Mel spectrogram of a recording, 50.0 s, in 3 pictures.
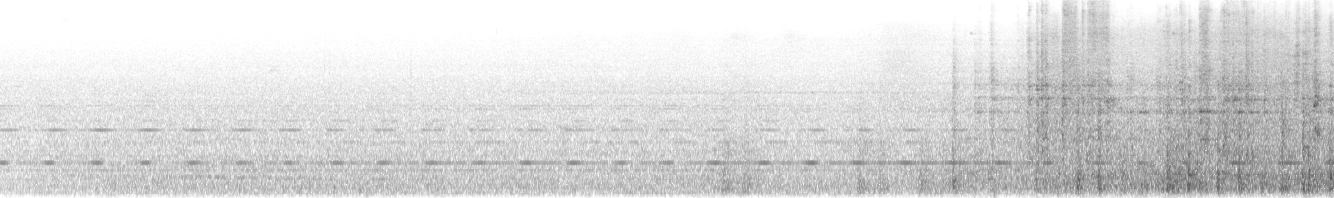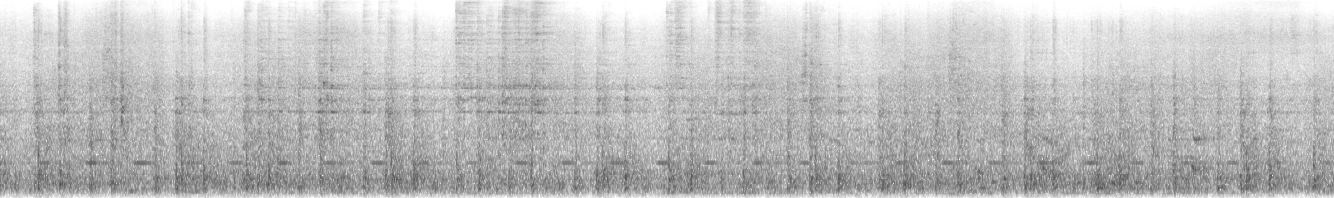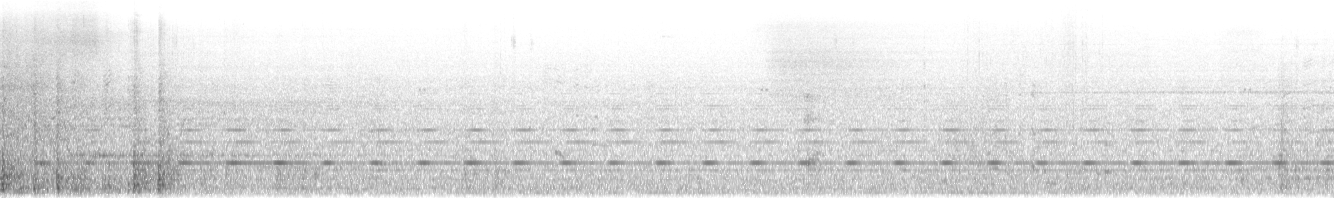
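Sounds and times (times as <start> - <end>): level crossing warning bell: 0.0 - 50.0
train wheels clattering over rail joints: 11.9 - 34.3.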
